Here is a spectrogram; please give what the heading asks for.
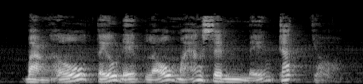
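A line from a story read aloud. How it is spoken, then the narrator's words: Hasty gentle apology. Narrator (Vietnamese): Không Vũ vội giả hành lễ nhẹ nhàng nói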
